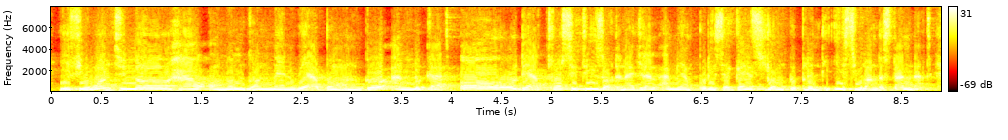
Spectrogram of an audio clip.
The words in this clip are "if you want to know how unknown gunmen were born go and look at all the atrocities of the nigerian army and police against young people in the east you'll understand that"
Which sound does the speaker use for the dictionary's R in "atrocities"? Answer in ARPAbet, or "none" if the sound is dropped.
R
